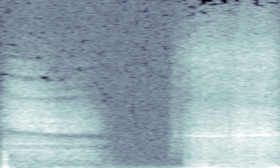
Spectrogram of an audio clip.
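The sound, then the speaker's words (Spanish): A person demonstrates forced breathing with two forceful, breathy blasts of air blown out, separated by a brief pause, with the second gust slightly louder and harsher than the first. “pero forzada. O soplar con fuerza.”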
